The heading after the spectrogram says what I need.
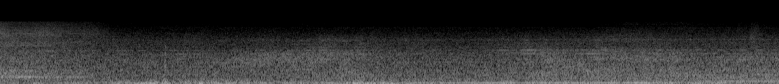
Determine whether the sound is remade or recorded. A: recorded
